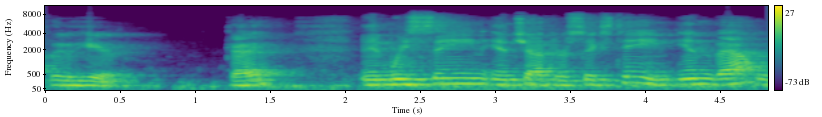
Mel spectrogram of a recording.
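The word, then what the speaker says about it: סין: israel came unto the wilderness of seen is how you say that in hebrew seen we'll see that it's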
